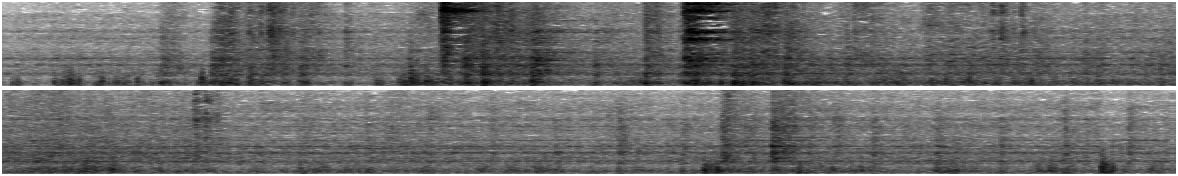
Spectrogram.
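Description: Passenger train running on the rails: a steady rumble and rail clatter, with a brief high wheel screech about two to four seconds in.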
